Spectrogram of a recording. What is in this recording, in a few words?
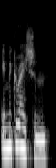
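"immigration", British English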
